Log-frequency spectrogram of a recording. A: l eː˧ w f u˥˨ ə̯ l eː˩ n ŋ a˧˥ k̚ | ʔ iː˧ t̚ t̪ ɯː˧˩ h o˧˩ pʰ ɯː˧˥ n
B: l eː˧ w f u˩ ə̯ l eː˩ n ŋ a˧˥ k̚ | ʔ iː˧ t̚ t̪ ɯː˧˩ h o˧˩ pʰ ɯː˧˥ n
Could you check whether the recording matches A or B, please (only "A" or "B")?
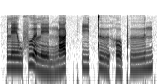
A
